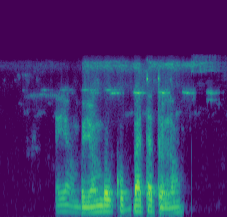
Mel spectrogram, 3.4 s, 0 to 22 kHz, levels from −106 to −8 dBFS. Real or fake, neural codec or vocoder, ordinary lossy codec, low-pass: real; none; Opus, 16 kbps; 7.2 kHz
